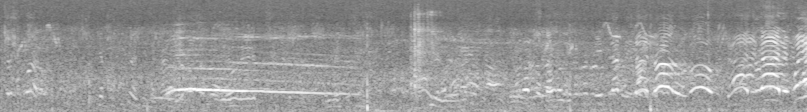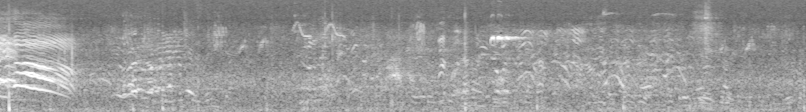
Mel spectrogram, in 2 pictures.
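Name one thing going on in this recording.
Young men shout to each other across an outdoor pitch.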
